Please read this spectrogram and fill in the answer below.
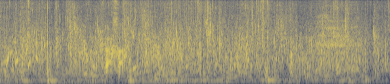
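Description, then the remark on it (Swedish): Oars splash and churn steadily through water as a rowing boat moves along, with repeated rhythmic strokes over a continuous wash of water and faint wind noise. “Och ro ikapp dem. Eller paddla ikapp dem. Det är de som ror.”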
